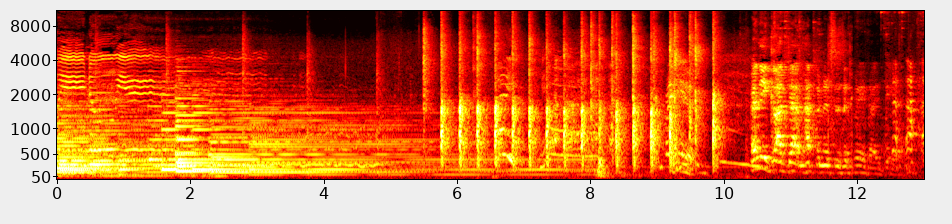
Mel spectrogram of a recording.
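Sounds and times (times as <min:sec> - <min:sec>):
people clapping: 0:05.5 - 0:11.9
people laughing: 0:07.3 - 0:08.4, 0:12.4 - 0:13.0.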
